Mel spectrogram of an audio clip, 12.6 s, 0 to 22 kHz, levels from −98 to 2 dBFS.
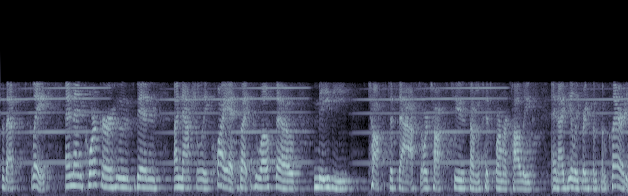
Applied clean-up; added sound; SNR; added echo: none; Bowed string instrument; 15 dB; reverberation time 1.1 s.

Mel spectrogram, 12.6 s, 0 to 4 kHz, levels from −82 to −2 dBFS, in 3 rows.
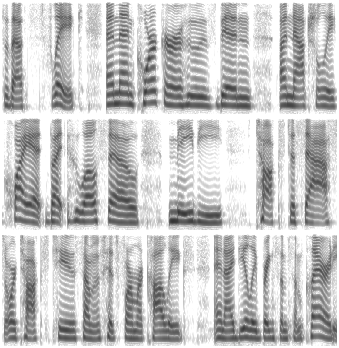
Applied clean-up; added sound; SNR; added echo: none; none; none; none.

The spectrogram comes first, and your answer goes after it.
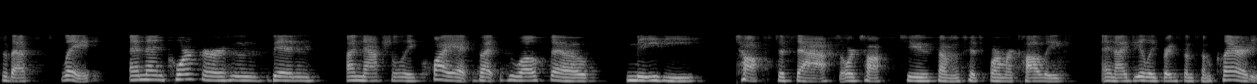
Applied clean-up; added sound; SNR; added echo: neural mask model DeepFilterNet 3.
